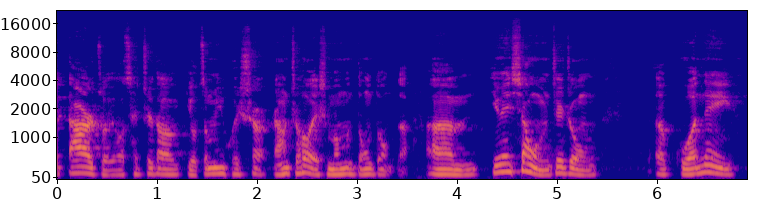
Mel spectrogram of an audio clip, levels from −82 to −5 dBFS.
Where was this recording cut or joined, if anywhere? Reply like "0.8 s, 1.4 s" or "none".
3.6 s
